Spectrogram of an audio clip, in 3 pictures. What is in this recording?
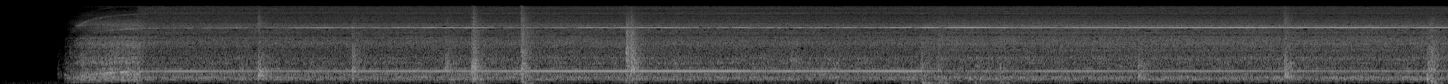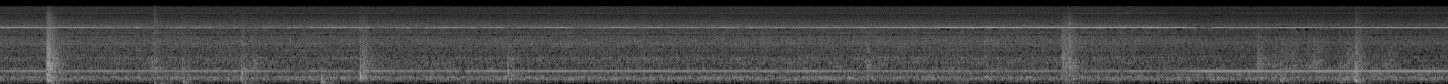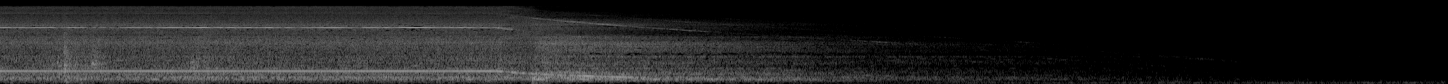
Vacuum cleaner on carpet, bumping into furniture. Recorder with Sound Device 702T in a city apartement.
